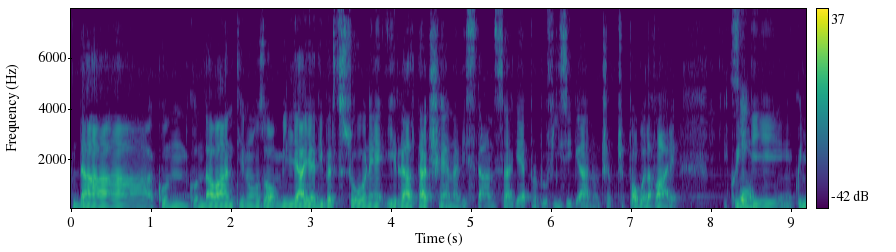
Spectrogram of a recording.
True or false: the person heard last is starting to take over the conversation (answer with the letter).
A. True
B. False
B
